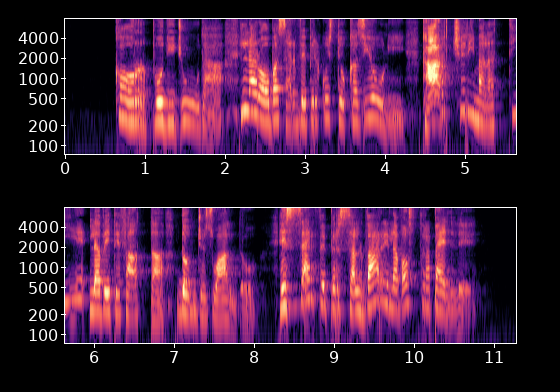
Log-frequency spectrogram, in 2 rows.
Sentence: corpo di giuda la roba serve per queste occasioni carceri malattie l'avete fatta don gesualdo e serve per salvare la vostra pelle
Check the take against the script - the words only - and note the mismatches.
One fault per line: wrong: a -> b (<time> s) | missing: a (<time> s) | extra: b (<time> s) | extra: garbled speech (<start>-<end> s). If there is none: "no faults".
no faults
